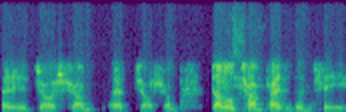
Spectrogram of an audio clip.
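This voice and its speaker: Speaking slowly-ish, at a fairly slow pace, a man with a British accent uses a fairly low pitch and ordinary pitch variation. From UK. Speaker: journalist and author. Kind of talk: podcast interview.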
